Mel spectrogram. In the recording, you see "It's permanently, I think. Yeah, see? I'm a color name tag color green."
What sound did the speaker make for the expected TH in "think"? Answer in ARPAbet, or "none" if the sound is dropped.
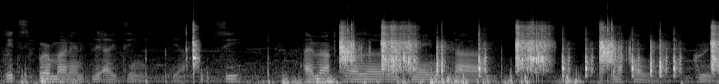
T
